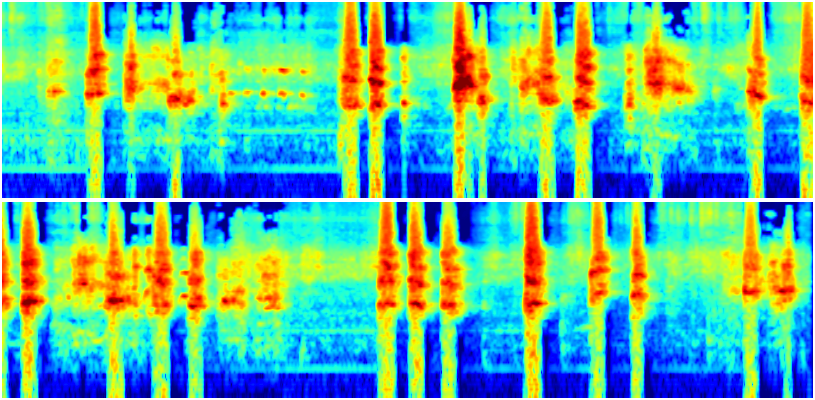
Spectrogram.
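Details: Scuttle, a male pet dog, freaks out and tries to kill his new toy puppy, letting out sharp barks in irregular bursts across the recording, with short yips and whining tones between them.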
